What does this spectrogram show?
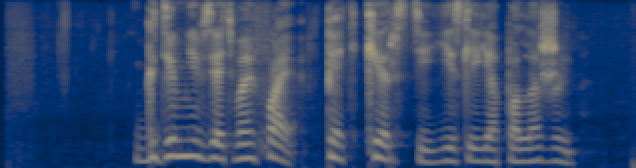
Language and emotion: Russian, angry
